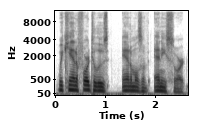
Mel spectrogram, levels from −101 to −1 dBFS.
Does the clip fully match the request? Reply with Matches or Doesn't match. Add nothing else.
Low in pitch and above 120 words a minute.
Matches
